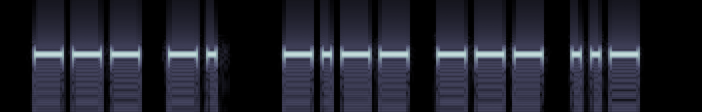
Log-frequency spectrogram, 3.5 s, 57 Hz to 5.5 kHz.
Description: Morse code, heard as a keyed tone, about 25 wpm, 600 Hz. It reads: ON YOU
